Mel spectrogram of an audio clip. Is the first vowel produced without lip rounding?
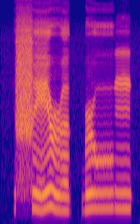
yes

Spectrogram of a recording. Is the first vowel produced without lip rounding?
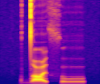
yes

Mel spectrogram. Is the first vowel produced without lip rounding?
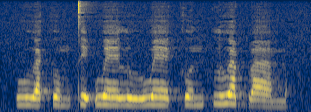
no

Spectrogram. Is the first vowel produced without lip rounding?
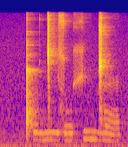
no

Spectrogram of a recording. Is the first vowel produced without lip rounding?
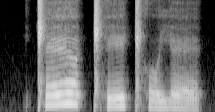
yes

